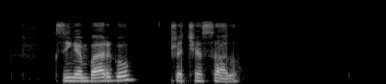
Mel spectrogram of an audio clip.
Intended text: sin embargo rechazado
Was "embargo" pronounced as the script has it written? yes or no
yes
